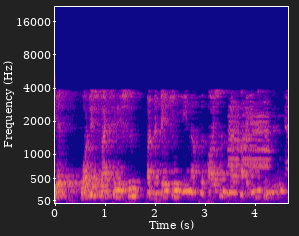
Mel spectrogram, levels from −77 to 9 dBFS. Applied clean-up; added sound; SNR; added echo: classical method WPE with log-MMSE.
